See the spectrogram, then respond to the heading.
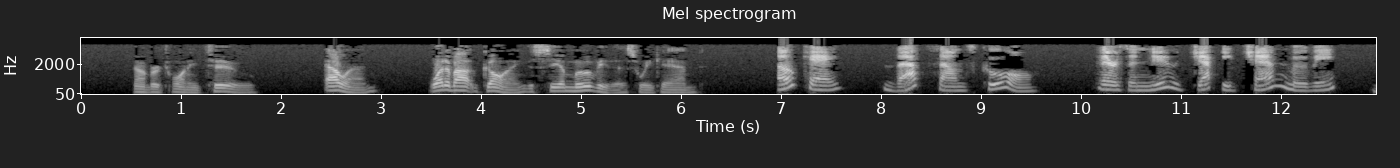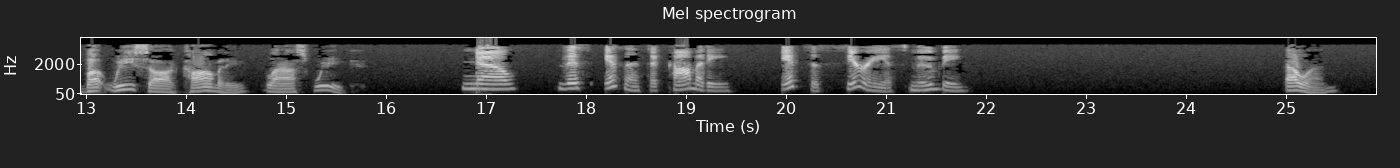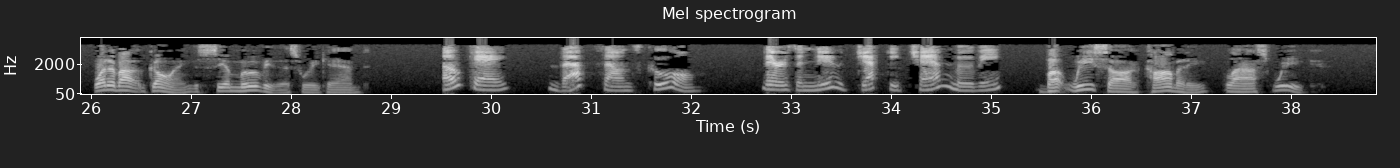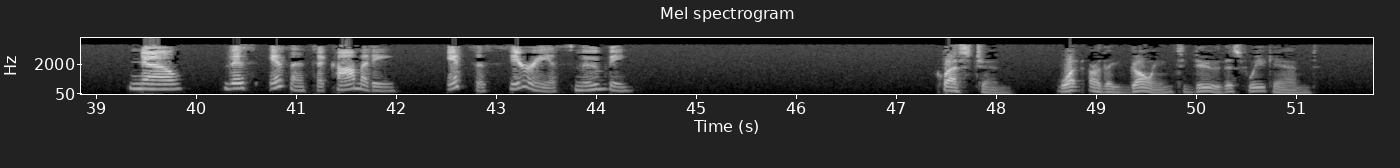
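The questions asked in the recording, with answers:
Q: What are they going to do this weekend?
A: See a movie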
